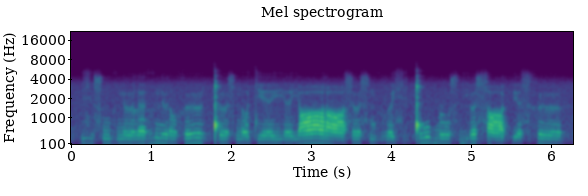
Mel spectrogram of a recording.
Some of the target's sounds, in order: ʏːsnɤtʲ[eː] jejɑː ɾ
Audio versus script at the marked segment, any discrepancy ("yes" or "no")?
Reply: no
